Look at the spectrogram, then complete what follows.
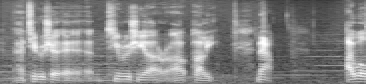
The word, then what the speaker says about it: Tiruchirappalli: It's sometimes called Trichy, but technically it's supposed to be pronounced as Tiruchirappalli. Uh Tiruchi Tiruchirappalli.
